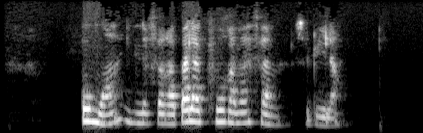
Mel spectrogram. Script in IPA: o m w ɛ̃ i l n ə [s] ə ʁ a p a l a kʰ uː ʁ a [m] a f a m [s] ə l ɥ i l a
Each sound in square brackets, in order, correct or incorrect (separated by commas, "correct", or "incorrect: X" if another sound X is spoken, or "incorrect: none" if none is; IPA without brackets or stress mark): incorrect: f, correct, correct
